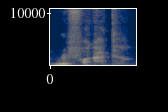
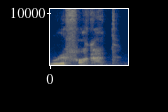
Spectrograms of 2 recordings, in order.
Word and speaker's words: Rifakat: Ordered Camaro and Rifakat. That's actually how you say it. Rifakat.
